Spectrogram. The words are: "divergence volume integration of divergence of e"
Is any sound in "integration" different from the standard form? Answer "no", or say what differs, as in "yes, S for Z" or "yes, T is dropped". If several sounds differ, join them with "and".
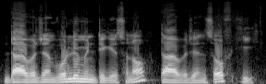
yes, R is dropped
